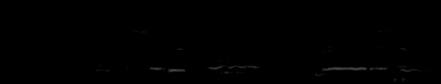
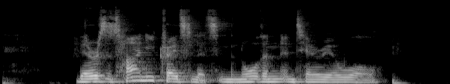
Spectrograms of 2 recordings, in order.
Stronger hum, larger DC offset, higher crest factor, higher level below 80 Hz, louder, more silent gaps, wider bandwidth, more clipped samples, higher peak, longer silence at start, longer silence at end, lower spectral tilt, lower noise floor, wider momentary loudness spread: neither; neither; about the same, 14 dB vs 16 dB; second, under -90 dBFS vs -48 dBFS; second, -63 LUFS vs -21 LUFS; neither; second, 7.6 kHz vs 14 kHz; neither; second, -50 dBFS vs -6 dBFS; about the same, 0.05 s vs 0.05 s; second, 0 s vs 0.45 s; second, 0 dB/octave vs -6 dB/octave; first, -84 dBFS vs -66 dBFS; second, 9 LU vs 16 LU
